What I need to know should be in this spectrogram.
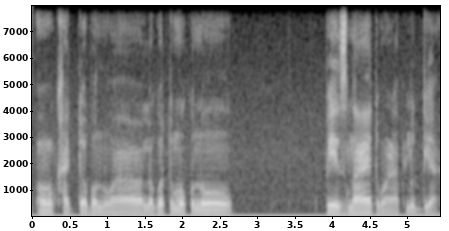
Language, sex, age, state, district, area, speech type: Assamese, male, 30-45, Assam, Sivasagar, urban, spontaneous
